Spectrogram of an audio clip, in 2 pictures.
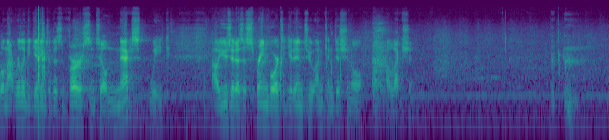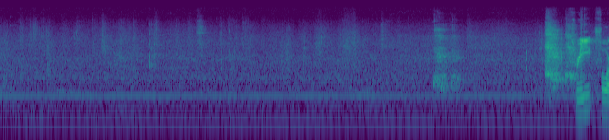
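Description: A middle-aged man speaks with emphasis through a microphone in a large room, pausing at length.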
